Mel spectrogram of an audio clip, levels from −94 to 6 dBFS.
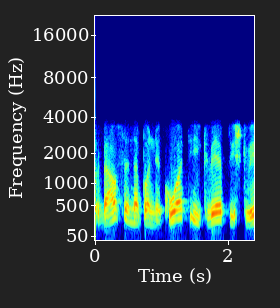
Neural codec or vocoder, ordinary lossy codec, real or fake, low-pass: none; Opus, 32 kbps; real; 3.6 kHz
